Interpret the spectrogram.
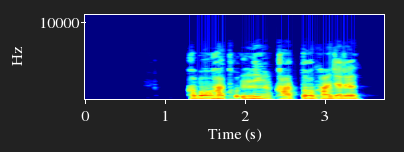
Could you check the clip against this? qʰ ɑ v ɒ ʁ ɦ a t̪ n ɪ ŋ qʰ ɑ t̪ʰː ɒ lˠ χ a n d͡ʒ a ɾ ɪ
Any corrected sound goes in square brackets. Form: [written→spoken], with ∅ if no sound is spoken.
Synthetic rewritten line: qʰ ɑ [v→b] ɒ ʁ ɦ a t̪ n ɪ ŋ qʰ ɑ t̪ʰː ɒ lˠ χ a n d͡ʒ a ɾ ɪ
